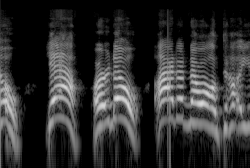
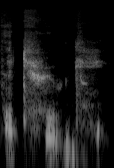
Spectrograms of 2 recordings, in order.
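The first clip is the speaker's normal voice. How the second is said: whisper; 4 semitones lower, 16 dB quieter than usual. Real, not acted. Whispered opening to camera.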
